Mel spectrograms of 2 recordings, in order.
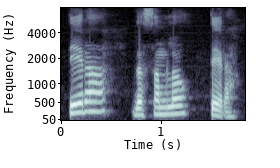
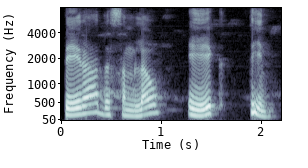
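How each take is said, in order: First: Second तेरह as one whole number; wrong reading demo. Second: Slow, एक, तीन as separate digits; correct reading demo. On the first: Teacher testing students with a mistake, demonstrated wrong reading. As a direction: read the last तेरह as a single number. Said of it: "गलत है?". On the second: Teacher showing the right way, slow digit-by-digit reading. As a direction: space out एक and तीन slowly. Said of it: "इसको सही पढ़ने का तरीका". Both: Shown as a demonstration.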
